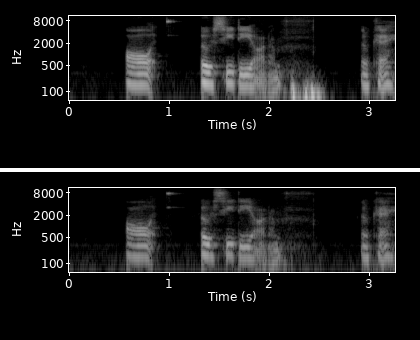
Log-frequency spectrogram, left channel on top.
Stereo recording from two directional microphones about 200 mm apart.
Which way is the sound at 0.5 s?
35° left (ahead or behind).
